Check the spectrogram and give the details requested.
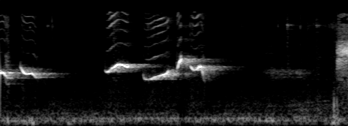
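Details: Ashy tailorbird in lively full song, played to get silent tailorbirds singing again: a sharp whistled note, then a short phrase of rising and falling slurred whistles after a pause, with a faint low hum behind.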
